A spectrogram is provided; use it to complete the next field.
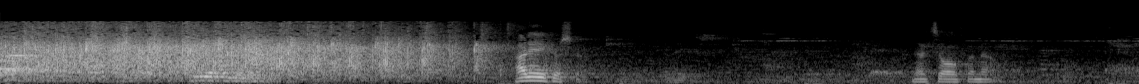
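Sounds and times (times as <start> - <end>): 
audience clapping: 0.0 - 5.3
speech: 5.2 - 6.0, 9.2 - 10.1.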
